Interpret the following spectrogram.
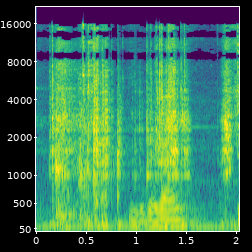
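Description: Handling noise as a gloved hand rummages among plastic trim and tools in a car's footwell: rubbing and scraping, with a sharp click just before the end.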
